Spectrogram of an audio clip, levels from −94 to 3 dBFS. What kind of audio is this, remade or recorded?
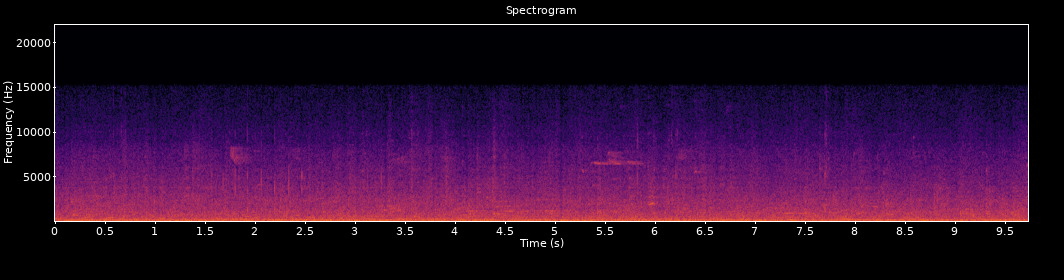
recorded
